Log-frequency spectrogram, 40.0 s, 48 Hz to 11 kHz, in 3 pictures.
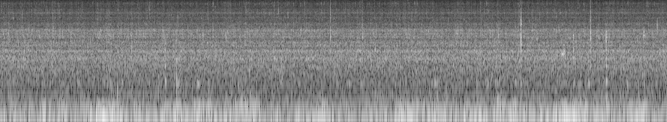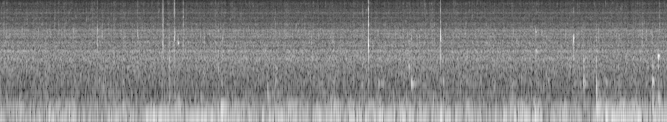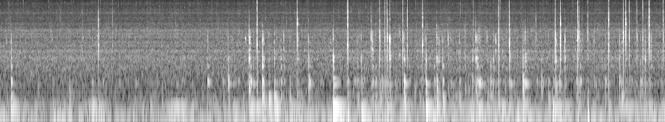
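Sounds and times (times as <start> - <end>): river water rushing over rocks: 0.0 - 39.9
sharp clicks and knocks: 16.6 - 17.1, 26.4 - 27.2, 28.4 - 29.1, 30.8 - 39.9.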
